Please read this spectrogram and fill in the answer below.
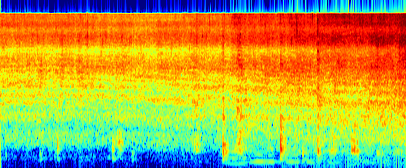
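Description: Prawn and tomato masala sizzling in an iron kadai while a metal spatula stirs it, scraping and knocking against the pan. The sizzle gets louder toward the end as the stirring goes on.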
